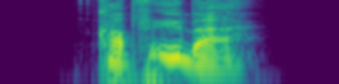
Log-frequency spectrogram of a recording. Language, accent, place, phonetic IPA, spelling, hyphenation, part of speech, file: German, Germany, Berlin, [kɔp͡fˈʔyːbɐ], kopfüber, kopf‧über, adverb, De-kopfüber.ogg
- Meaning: headfirst, headlong, head over heels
